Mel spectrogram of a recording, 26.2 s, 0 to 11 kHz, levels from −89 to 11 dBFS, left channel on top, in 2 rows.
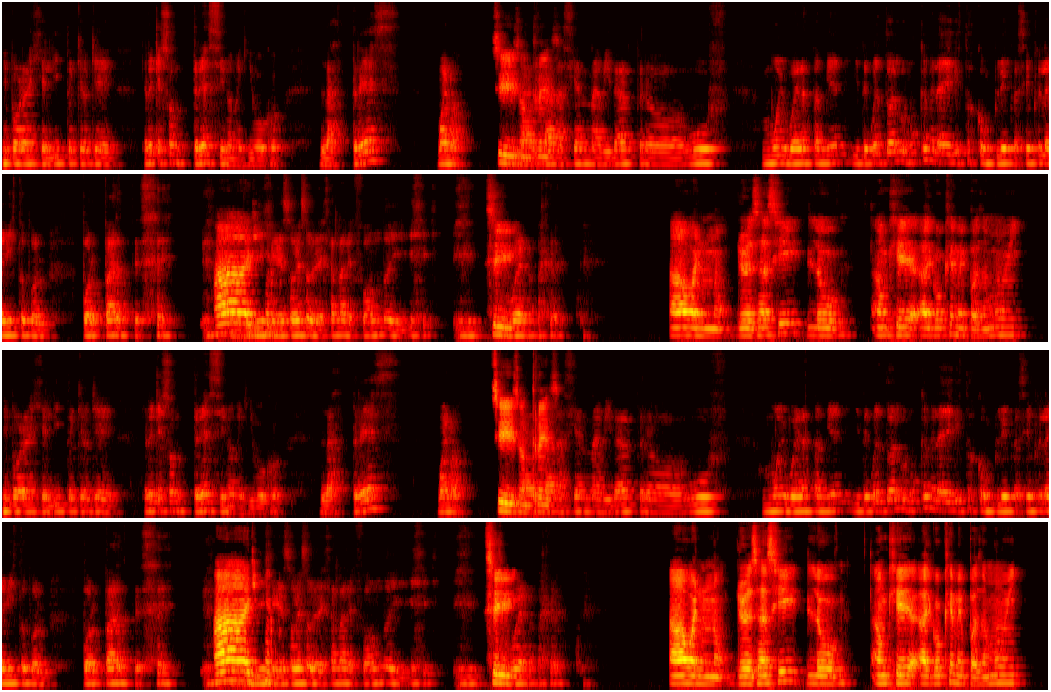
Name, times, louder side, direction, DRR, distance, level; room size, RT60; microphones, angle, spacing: voice 1, 0.0-1.4 1.8-3.5 4.0-4.9 5.4-5.8 6.4-9.0 9.5-13.8 14.1-15.2 15.6-20.1, left 1 dB, 60° left, 1.0 m, -40 dB
voice 2, 6.1-6.8 15.7-16.5 19.1-19.5 21.4-23.6 23.9-25.7, right 4 dB, 85° right, 0.5 m, -28 dB
2.3 x 2.3 x 4.0 m
head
